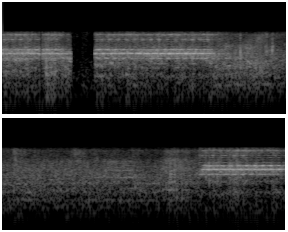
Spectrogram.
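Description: A telephone rings in loud, bright, trilling bursts: two rings with a short break, then a quieter stretch of murky background noise before the ringing starts again.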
